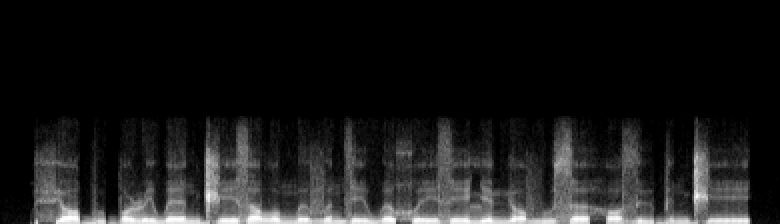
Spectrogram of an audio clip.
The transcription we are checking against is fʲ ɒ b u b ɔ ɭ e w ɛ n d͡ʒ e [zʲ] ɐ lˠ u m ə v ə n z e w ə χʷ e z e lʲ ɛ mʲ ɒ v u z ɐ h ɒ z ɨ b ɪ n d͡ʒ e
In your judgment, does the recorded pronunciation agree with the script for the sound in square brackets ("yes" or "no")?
no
